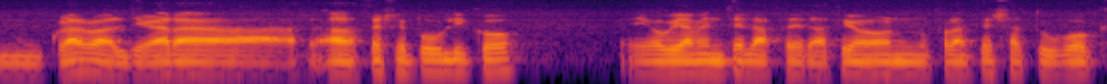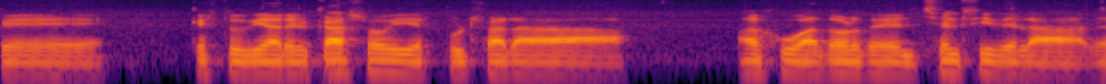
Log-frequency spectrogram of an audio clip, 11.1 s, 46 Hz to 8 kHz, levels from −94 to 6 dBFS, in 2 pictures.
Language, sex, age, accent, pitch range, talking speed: Spanish, male, 20-39, Spanish, 90-105 Hz, 150 wpm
